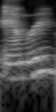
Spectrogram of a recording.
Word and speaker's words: Amery: wanted to just say my name again amri rhymes with camera if that helps you to remember it and i have been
